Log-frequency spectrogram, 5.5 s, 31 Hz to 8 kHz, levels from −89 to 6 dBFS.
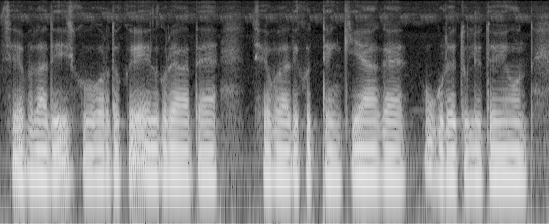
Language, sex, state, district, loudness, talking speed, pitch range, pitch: Chakma, male, Tripura, Dhalai, -13 LUFS, 165 wpm, 95-100 Hz, 95 Hz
